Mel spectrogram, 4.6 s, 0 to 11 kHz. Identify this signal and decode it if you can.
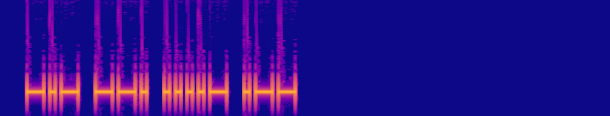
Morse code, heard as a keyed tone, about 28 wpm, 700 Hz. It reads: KG4W
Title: USA Call Signs - 4 Characters - Repeated 3x - 28wpm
